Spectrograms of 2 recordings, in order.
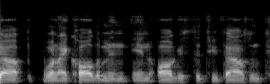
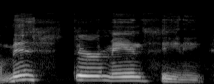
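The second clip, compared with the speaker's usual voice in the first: higher and slow, drawn-out imitation of Chief; Chief's old greeting; 10 semitones higher, much slower than usual. An old mentor greeting his protégé, a slow, higher-voiced imitation. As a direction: stretch the name out fondly, as the old man did. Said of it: "I can hear him say it now".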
